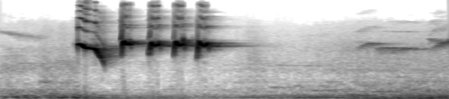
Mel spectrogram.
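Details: Orange-headed thrush song played to stimulate singing: a quick run of five loud whistled notes, each a sharp falling slur, over about one second. A faint thin whistle follows later, with a low hum underneath.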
